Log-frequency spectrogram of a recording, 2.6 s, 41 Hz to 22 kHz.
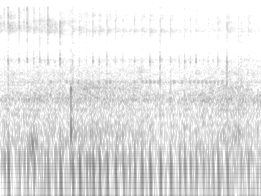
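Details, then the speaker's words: P2 Cock O' North model locomotive motor, removed and held in hand while running: rapid uneven sharp ticking and banging; the motor itself is faulty, not the gear meshing. "now holding the motor and that is banging away between my thumb and finger can you hear it I suppose you can that's horrible that is definitely the motor though definitely"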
